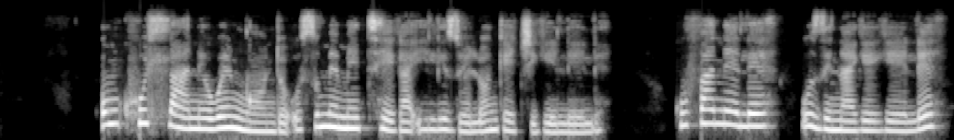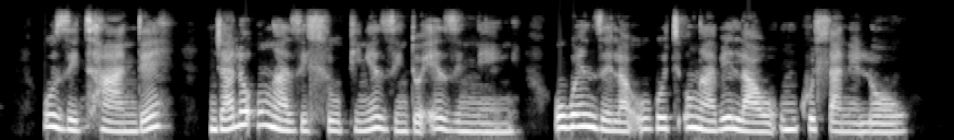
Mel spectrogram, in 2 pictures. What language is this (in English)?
North Ndebele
